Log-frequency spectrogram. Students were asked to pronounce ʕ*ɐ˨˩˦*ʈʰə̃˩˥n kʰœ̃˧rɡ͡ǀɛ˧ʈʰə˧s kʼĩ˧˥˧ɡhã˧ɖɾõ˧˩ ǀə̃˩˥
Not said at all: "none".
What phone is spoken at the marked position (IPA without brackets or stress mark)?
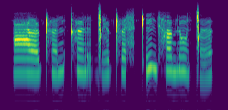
ɐ˨˩˦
